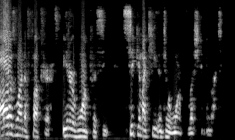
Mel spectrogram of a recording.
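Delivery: plain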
